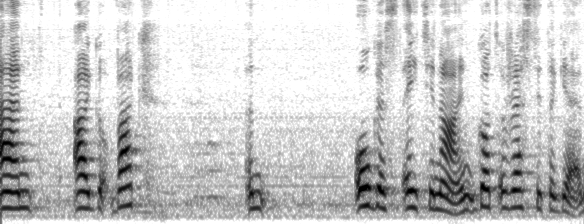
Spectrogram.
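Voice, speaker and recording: Speaking very slowly, a woman with a Romanian accent leaves long, frequent pauses. Her fairly high voice has lively intonation. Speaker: visual artist and writer. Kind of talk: personal storytelling. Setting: stage with audience.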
